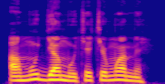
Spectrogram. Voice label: eat, iyasa

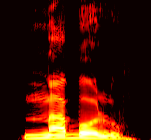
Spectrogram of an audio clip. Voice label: neck, iyasa

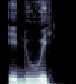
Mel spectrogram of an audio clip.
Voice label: hip, iyasa

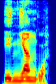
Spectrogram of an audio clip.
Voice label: lick, iyasa

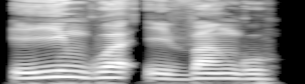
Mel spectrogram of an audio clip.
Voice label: slap, iyasa

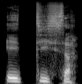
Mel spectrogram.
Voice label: trample, iyasa

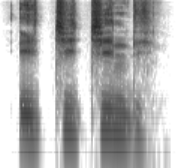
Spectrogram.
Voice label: heel, iyasa

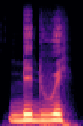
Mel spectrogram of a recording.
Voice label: hip, iyasa

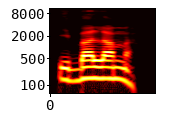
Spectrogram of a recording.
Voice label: bend over, iyasa

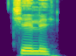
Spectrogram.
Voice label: barren woman, iyasa

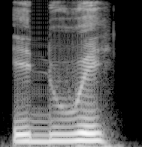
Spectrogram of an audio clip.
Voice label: hip, iyasa

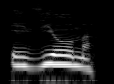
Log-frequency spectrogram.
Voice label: breathe, iyasa

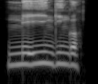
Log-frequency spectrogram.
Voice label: throat, iyasa

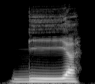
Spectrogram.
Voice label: seated, iyasa

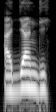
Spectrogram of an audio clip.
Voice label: eat, iyasa

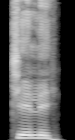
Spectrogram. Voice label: barren woman, iyasa

